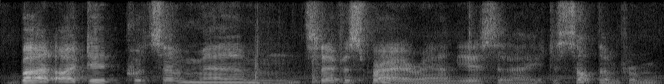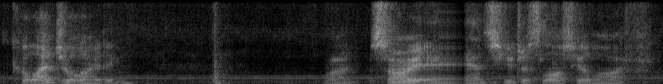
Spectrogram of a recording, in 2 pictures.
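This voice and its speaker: Casual male streamer, broad Kiwi accent, unhurried laid-back rambling, recorded off-mic in an echoey room. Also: deep voice, darkish tone, faint music behind. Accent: New Zealand. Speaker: streamer chatting to viewers. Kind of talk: casual rambling chat to viewers. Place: indoors, home kitchen. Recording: echoey room, distant mic, faint noise.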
